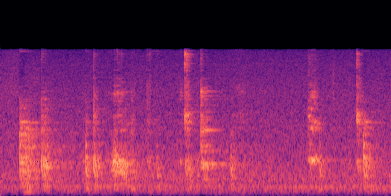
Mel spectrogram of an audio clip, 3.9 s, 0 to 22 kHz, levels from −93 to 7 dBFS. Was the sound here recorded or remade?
recorded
